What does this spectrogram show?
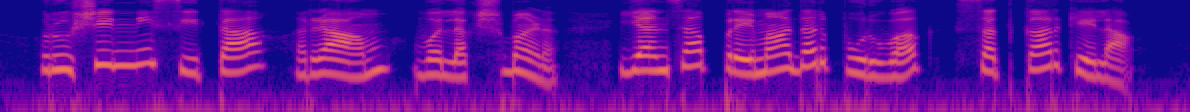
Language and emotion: Marathi, neutral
